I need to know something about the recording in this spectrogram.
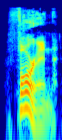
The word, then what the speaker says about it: foreign: another country that's right do not pronounce the G in foreign this is an important word to know how to pronounce foreign yes I know English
